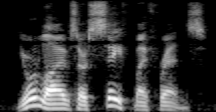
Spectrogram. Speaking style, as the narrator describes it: cried he

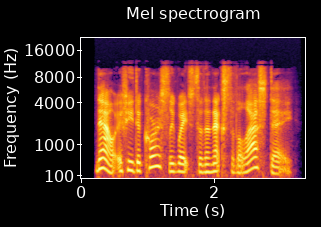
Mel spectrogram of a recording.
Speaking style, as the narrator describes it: murmured Jinny to herself

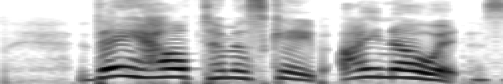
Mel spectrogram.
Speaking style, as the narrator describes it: Snape howled

